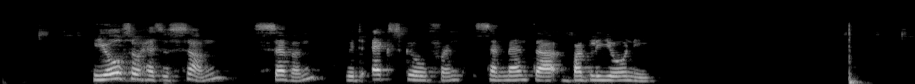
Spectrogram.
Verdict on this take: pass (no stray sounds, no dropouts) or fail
pass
